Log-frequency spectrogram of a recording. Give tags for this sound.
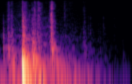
inside
open
stereo
volvo
door
car
interior

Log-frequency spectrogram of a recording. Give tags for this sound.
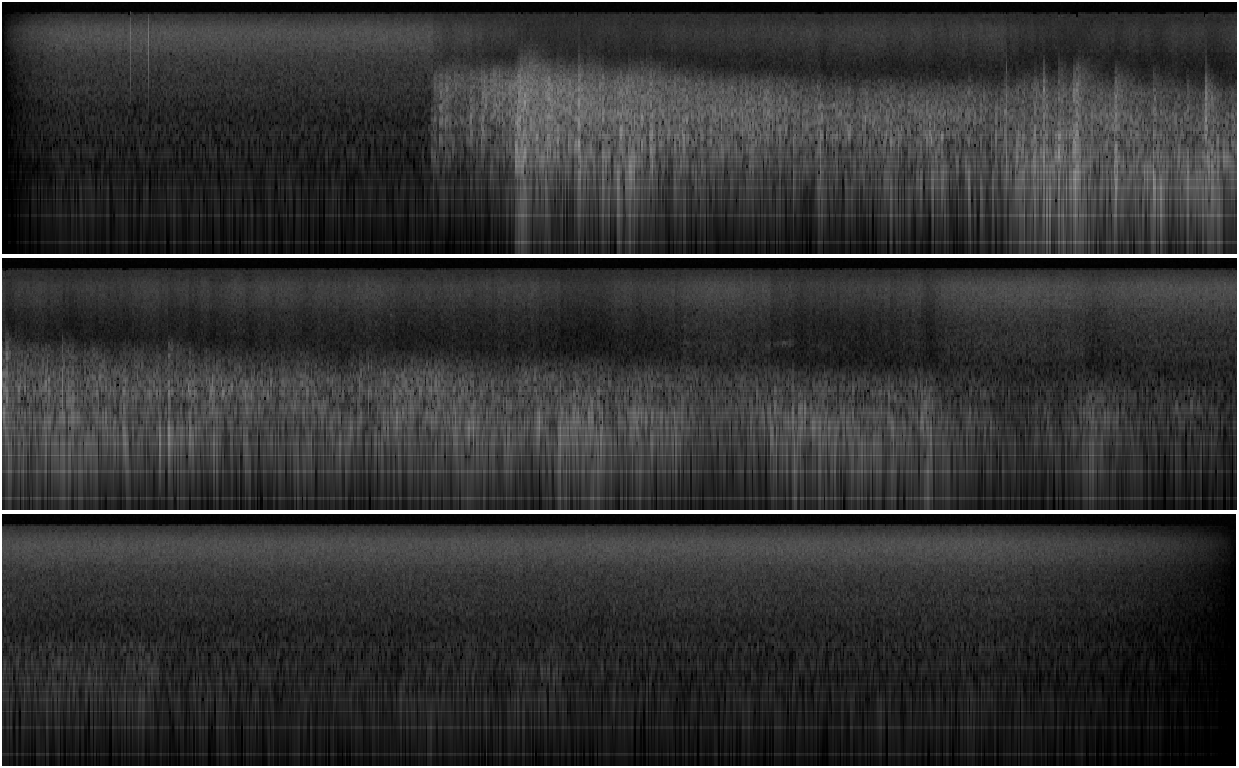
field-recording
soundeffect
thunder
thunderstorm

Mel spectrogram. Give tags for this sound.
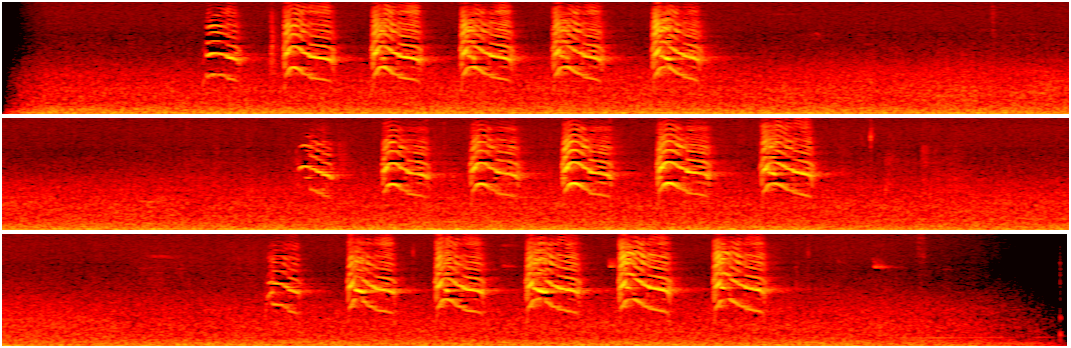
raptor
field-recording
coopers-hawk
nature
hawk
bird-call
bird-screech
bird
birds
aviary

